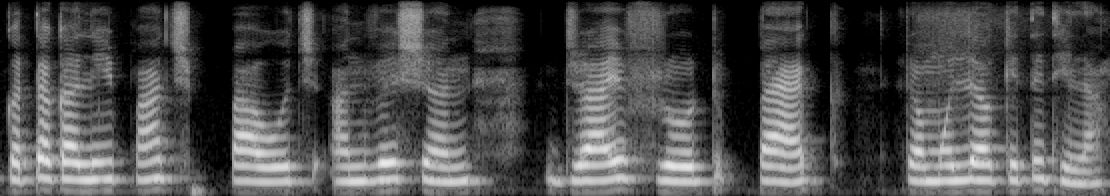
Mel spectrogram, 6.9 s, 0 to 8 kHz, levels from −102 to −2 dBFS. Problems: none marked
